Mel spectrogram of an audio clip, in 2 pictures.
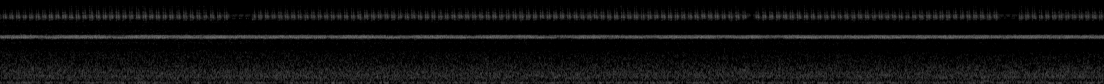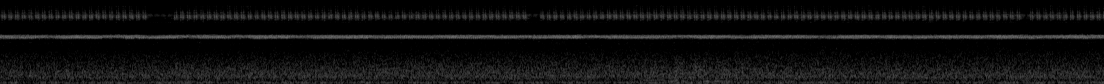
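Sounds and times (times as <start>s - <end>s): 
cricket chorus: 0.0s - 22.0s.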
